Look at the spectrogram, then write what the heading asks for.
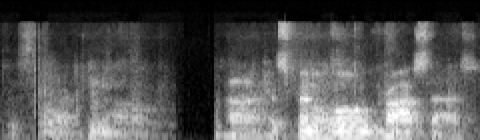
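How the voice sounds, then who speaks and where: Audible room echo surrounds a man as he speaks. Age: 80s+. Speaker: architect presenting an application. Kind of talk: public hearing presentation. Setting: town commission meeting room.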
